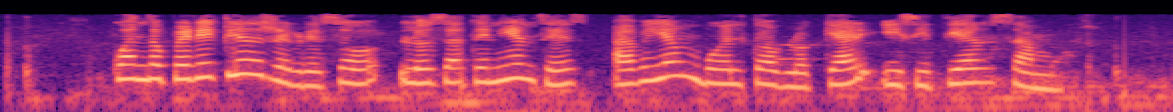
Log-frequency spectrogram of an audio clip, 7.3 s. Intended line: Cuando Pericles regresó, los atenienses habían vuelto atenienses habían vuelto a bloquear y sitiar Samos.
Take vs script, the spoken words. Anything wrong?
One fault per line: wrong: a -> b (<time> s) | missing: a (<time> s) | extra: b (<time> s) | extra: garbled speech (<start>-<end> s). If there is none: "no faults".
missing: atenienses habían vuelto (4.8 s)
